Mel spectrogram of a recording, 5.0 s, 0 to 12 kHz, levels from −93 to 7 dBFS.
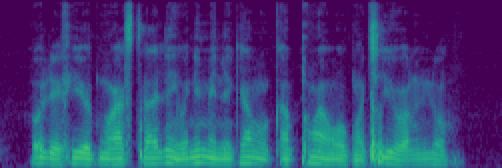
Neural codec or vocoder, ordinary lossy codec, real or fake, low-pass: codec, 24 kHz, 3 kbps, HILCodec; none; fake; none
